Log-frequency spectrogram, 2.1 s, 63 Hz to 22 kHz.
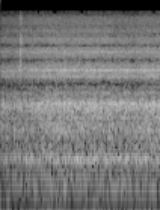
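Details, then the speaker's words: Delta Milwaukee DP220 drill press with slow-speed pulley and 1750 rpm motor, just remounted, belt possibly needing tightening; even steady hum with a faint mid tone, no knocks or rumble. Runs really smooth. "but the thing is really smooth it's a slow-speed pulley"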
